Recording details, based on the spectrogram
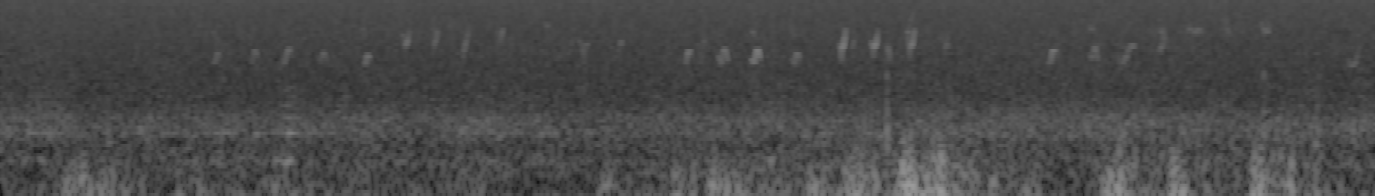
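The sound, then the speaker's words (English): A wild bird sings in short, thin, high-pitched chirps, repeated irregularly in small bursts throughout. The calls are faint against a steady low rumble and rustling noise, and no one speaks. “And this is song now, that wild bird calls there.”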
